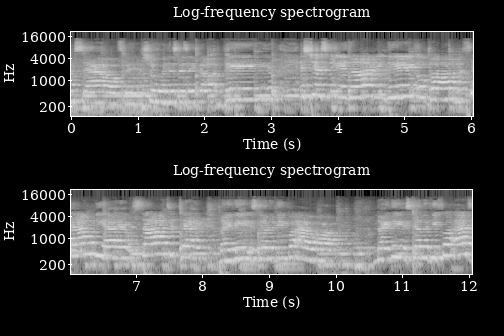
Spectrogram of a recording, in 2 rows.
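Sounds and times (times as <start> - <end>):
strummed classical guitar: 0.0 - 12.0
woman singing into a microphone: 0.0 - 12.0.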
